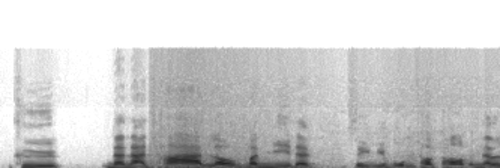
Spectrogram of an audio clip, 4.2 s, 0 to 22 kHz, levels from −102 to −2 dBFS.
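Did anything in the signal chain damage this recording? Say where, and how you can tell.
Yes. The damage comes from call processing. Noise suppressor artifacts run through the whole clip. The background noise is cut by about 17 dB, band by band and frame by frame. It sinks between the words and rises again underneath them. That pumping is the suppressor's gating.

The second fault is the noise suppressor catching up, from 1.23 to 2.58 s. Room noise jumps by roughly 12 dB just after 1 s. The suppressor's noise estimate lags, so at first only about 6 dB is removed. It adapts over 1.35 s, and then the noise sinks.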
